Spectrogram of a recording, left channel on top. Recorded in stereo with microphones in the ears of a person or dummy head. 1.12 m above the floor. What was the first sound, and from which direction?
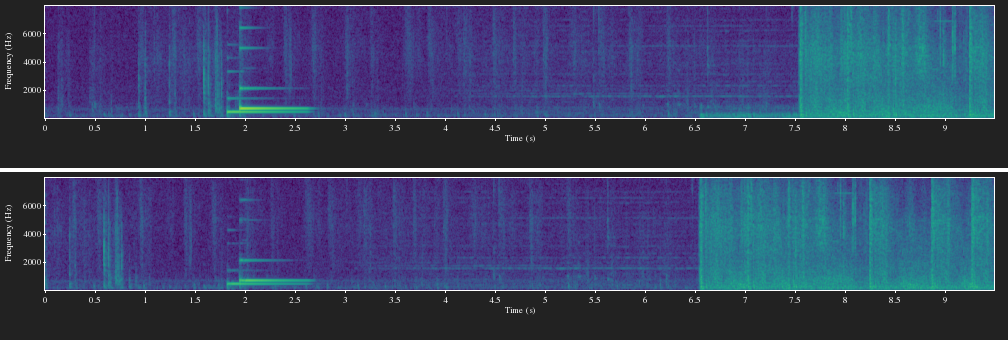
A ringtone, 35° left (ahead or behind).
